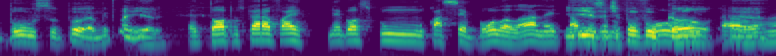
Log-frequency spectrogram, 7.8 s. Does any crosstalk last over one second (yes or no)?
yes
